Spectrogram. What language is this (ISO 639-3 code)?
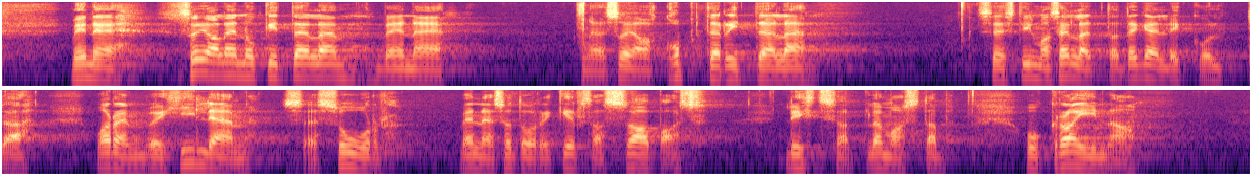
est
